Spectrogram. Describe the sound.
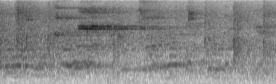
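Basketball dribbled up the floor during a game between the Rebels and Mammoth Spring, a few dull bounces set in steady, dense background noise from the game with voices mixed in.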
